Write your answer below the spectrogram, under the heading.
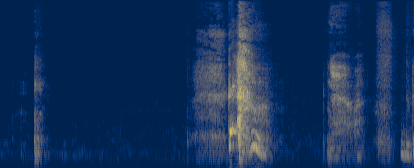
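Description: A short puff, a pause, then a loud explosive sneeze followed by a few softer breathy bursts, likely nose blowing.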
